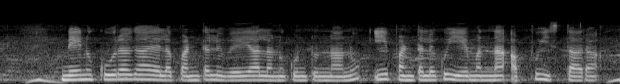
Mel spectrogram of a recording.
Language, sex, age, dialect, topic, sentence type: Telugu, female, 18-24, Southern, agriculture, question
